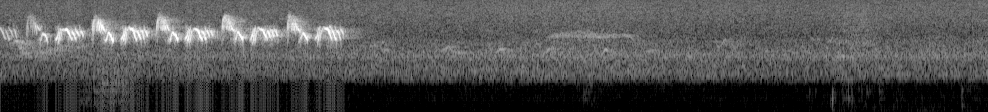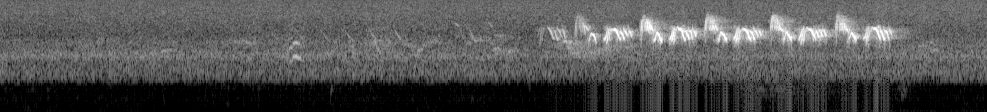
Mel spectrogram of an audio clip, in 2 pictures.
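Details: Black-throated gray warbler (Setophaga nigrescens) song: two buzzy, high phrases of about six quick wheezy notes each, roughly six seconds apart, over faint background hiss.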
